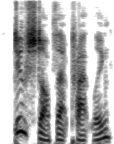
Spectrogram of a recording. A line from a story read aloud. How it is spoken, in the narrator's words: cried Terran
